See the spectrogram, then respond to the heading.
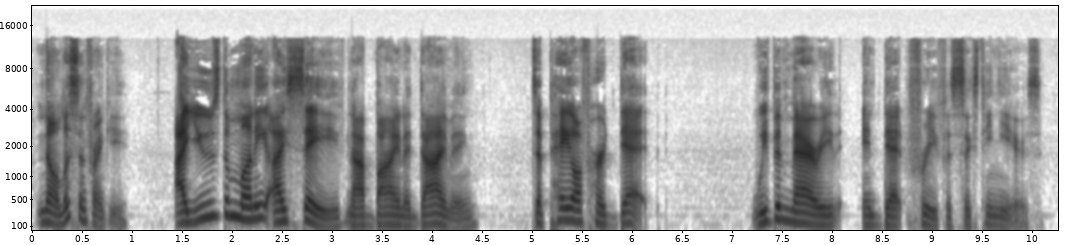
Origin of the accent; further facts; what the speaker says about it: New Jersey, United States; I'm from Jersey.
